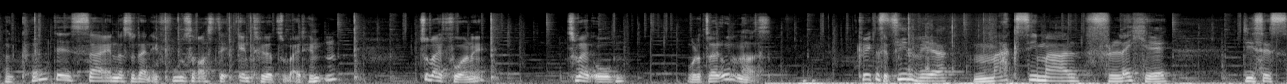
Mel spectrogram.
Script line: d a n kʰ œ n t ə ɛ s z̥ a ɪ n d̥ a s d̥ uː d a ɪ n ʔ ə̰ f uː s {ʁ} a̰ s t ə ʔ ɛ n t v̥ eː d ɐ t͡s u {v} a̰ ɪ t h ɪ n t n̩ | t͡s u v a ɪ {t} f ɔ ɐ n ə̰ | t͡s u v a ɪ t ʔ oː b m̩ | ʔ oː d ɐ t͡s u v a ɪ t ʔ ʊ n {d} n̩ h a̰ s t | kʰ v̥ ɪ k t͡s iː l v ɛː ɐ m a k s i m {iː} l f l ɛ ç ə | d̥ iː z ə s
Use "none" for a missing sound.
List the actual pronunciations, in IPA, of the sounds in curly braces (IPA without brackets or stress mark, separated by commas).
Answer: ʁ, v, t, t, aː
